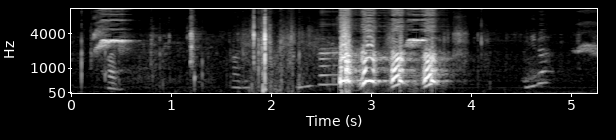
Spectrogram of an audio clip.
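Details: Pet dog in a playful morning exchange with its owner, giving short whiny yelps, then a run of harmonic, wavering yowls near the middle, with quieter bits of a person's voice between them.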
